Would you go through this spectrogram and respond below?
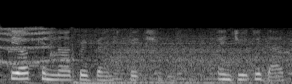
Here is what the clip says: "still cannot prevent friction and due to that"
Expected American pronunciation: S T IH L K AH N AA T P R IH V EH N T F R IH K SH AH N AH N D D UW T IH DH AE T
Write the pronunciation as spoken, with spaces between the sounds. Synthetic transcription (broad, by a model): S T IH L K AH N AA T P R IH V EH N T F IH K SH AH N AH N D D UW T IH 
